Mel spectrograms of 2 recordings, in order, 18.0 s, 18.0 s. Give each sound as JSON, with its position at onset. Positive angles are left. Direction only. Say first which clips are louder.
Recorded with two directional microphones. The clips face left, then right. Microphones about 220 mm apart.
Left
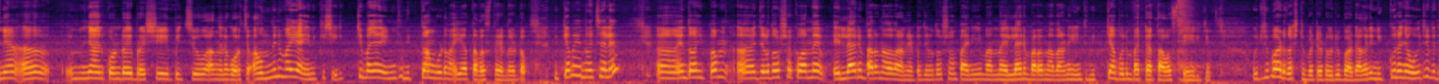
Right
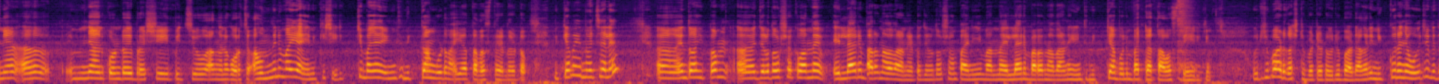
{"t": 0.0, "sound": "a woman's voice", "louder": "left 3 dB", "side_deg": 20}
